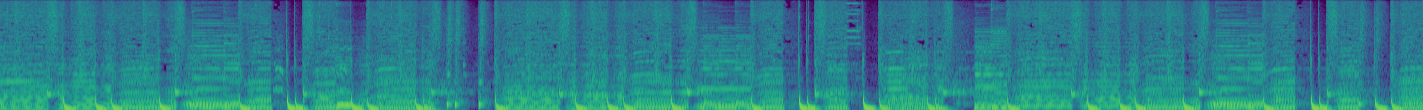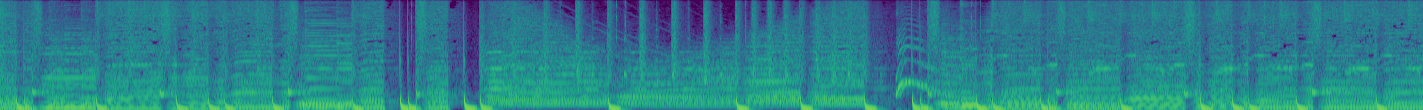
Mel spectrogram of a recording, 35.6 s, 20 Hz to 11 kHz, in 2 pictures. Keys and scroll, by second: 2.6 ctrl+t, 6.6 Return, 11.1 alt+i, 17.1 ctrl+o, 20.4 ctrl+i.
